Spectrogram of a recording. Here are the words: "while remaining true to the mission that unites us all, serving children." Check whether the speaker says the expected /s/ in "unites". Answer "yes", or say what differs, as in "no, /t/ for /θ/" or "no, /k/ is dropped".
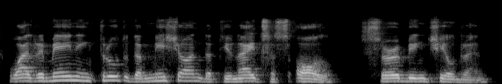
yes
